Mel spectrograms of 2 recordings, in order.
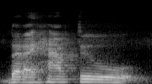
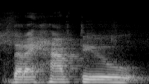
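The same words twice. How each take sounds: The two takes are said the same way.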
